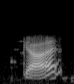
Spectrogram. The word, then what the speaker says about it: Gotte: It's called Stop Being a Douche, A Guide to Relationships and Marriage by, is it Gotte? Am I pronouncing that right? Gotte, yes. Yes, So you did.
